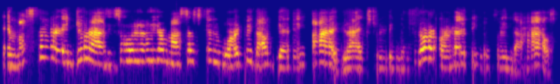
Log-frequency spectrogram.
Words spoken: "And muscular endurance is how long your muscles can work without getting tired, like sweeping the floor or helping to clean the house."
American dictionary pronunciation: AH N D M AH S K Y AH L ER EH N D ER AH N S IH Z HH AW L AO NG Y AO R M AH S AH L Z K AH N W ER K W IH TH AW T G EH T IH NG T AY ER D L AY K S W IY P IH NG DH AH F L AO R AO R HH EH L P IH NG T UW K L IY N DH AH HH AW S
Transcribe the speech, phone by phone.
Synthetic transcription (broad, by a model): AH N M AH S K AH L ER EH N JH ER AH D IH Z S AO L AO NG Y AO R M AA S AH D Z K AH N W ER K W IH T AW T G EH T IH NG T AY ER D L AY K S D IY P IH NG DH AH F L AO R AO R HH EH L P IH NG T UW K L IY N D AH HH AW S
